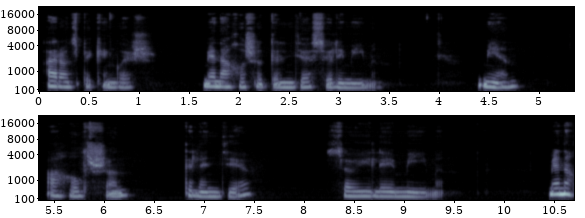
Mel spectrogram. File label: I dont speak English, kazakh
